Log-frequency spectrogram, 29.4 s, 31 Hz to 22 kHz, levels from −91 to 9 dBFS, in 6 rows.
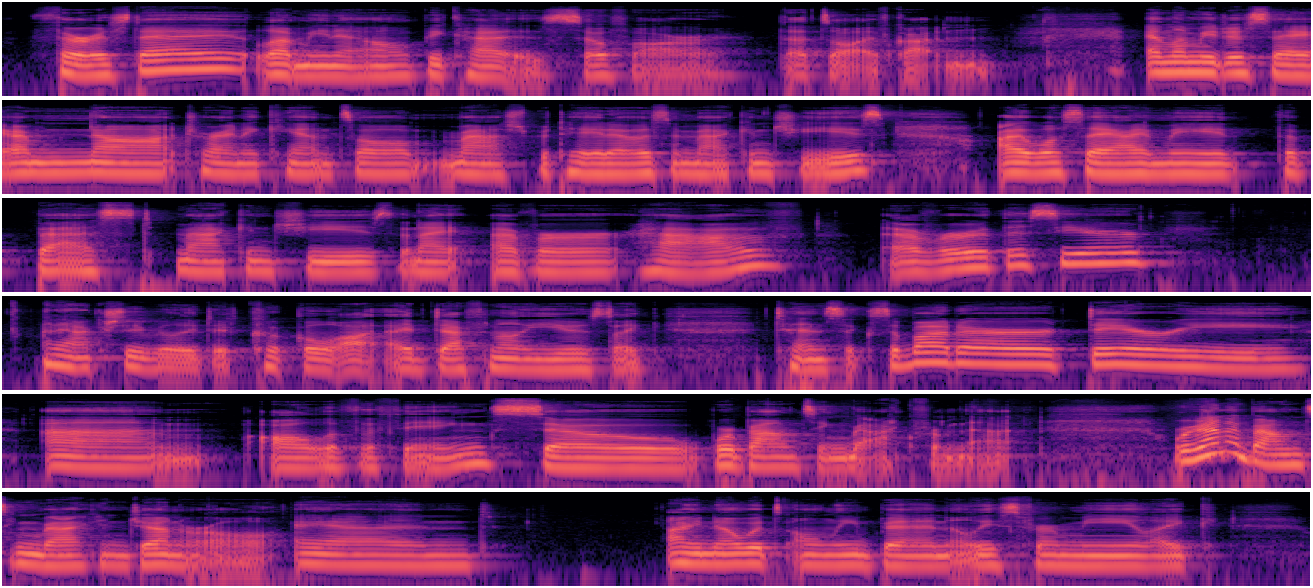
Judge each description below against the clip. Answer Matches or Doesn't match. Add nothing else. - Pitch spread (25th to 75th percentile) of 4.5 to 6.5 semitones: Doesn't match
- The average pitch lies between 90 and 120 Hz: Doesn't match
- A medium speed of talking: Matches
